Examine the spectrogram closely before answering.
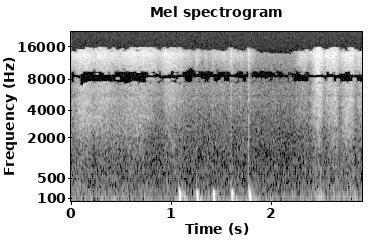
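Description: A hand pats a small dog's back with soft thumps.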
